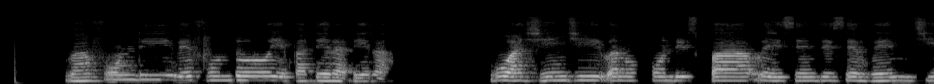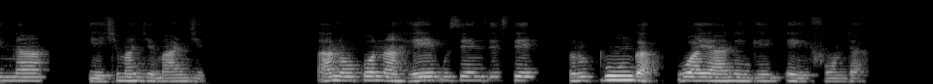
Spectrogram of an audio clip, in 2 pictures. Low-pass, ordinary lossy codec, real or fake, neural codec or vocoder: 9.9 kHz; Opus, 24 kbps; real; none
